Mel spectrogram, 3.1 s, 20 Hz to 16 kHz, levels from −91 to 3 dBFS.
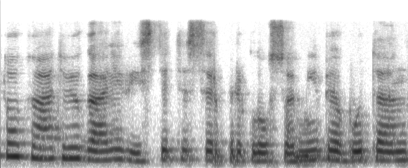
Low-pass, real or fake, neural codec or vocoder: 9.9 kHz; real; none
